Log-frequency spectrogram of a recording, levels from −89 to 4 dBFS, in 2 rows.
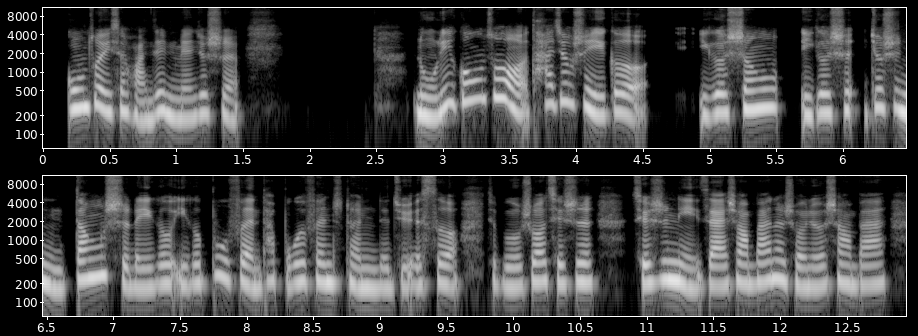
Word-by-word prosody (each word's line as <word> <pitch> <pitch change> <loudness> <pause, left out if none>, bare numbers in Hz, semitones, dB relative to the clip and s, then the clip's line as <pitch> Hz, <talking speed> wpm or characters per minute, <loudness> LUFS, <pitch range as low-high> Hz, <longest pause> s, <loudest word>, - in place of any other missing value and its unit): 工 260 +2 +5
作 275 0 +2
一 240 - +3
些 235 - -2
环 210 -6 -3
境 230 +4 +2
里 205 - +2
面， 185 +1 -3
就 220 - -1
是 200 -3 -5 1.3
努 205 -3 +4
力 265 +8 +3
工 335 +4 +1
作， 375 -6 +4
它 310 - -5
就 335 +2 -1
是 310 -4 +1
一 210 -3 +3
个 210 -2 0 0.3
一 205 - -4
个 225 +2 +2
生 260 +3 +3
一 205 - 0
个 225 +1 +1
是 235 +1 -2
就 270 +3 0
是 265 0 -3
你 195 -8 +4
当 235 +8 +3
时 195 -8 -2
的 175 - -3
一 175 - -1
个 200 +2 -2
一 205 -3 -4
个 205 +1 -4
部 255 +5 -3
分， 210 -5 -1
它 215 - -7
不 185 - -11
会 210 +2 0
分 210 0 +1
成 200 -3 -3
你 175 - -2
的 175 0 -5
角 180 +1 -5
色。 200 0 -3 0.2
就 - - -10
比 190 - -9
如 180 0 -3
说， 215 +2 0
其 215 - -4
实 210 +1 0 0.3
其 205 - 0
实 225 +3 +1
你 215 -6 +5
在 190 -1 +1
上 205 -1 0
班 215 +2 +1
的 240 - +3
时 210 -4 -3
候， - - -1
你 - - -3
就 180 - -3
上 200 0 -2
班， 195 +1 -3
210 Hz, 300 characters per minute, -19 LUFS, 195-235 Hz, 1.3 s, 工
